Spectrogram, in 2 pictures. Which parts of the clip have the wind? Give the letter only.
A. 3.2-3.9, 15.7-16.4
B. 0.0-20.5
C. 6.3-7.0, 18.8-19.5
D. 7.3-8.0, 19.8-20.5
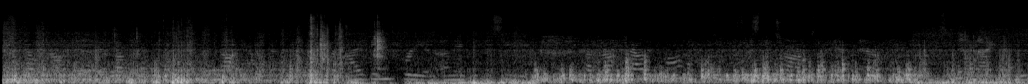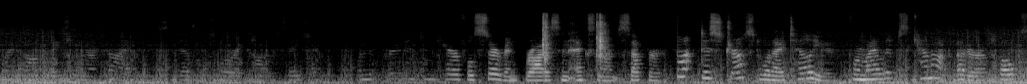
B.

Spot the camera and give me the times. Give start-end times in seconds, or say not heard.
3.2-3.9, 15.7-16.4.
